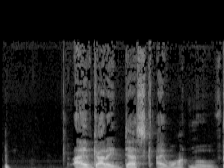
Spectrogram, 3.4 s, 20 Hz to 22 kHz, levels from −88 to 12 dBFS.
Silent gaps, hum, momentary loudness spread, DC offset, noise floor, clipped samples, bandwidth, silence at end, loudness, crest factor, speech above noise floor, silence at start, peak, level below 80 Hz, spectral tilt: none; none; 15 LU; under 0.1%; -63 dBFS; under 0.1%; 17 kHz; 0.15 s; -17 LUFS; 18 dB; 46 dB; 0.05 s; -2 dBFS; -52 dBFS; -4.5 dB/octave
